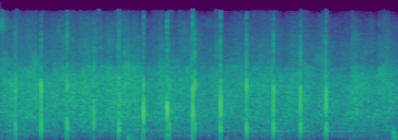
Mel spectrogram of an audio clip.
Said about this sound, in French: Donc rien que pour ça, j'aimerais euh, faire euh, un tonnerre d'applaudissements pour ces, auditeurs et ces auditrices également qui sont investis dans leurs écoutes.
